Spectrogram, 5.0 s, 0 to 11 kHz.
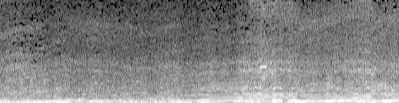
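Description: A Formula 1 car engine in the racing game F1 2019 holds a steady high drone through Monaco, with pitch dips and climbs as it shifts and revs, continuous and fairly faint.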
